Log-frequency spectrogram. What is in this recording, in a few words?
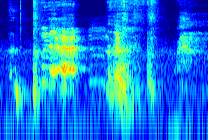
throwing up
